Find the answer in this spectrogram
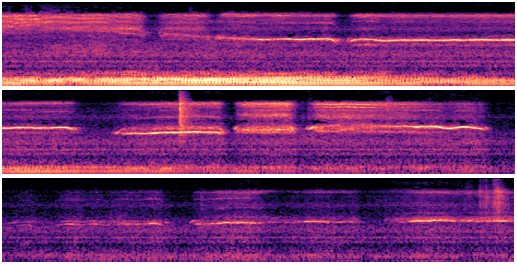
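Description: High whistling: a few long held notes at different pitches, like a slow tune, over a low hum during the first few seconds.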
